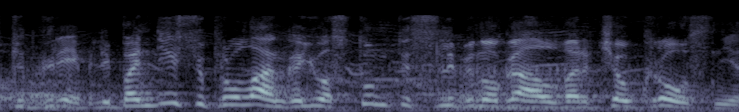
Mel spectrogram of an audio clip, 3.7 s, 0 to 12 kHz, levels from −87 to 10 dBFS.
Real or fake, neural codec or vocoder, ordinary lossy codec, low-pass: real; none; MP3, 96 kbps; 7.2 kHz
